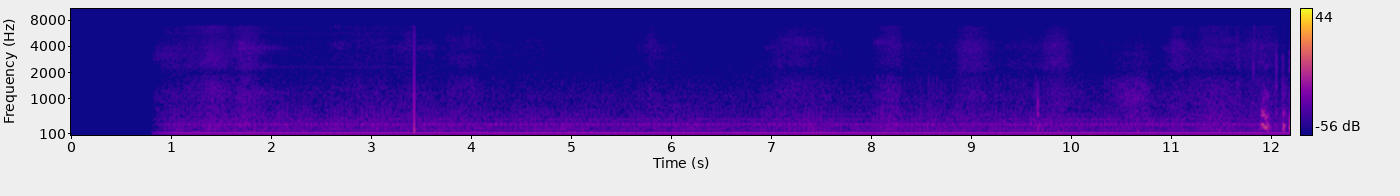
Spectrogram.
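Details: Momo, a six-month-old female half Persian, half Munchkin kitten indoors, purring in a low steady hum throughout, with a faint sharp click partway and quiet rustling near the end.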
